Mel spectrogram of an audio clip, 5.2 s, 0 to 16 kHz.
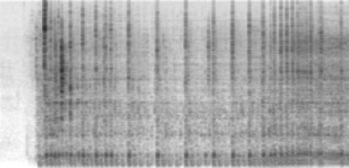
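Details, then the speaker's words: Jawa 250 type 353 two-stroke motorcycle, first start after restoration and adjustment: fires at once and runs with a brisk, uneven popping beat and an odd extra clatter; owner hears a strange noise, source unknown, persists with cover removed. "Joku outo ieni vähän kuuluu tuossa, että en tiedä."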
